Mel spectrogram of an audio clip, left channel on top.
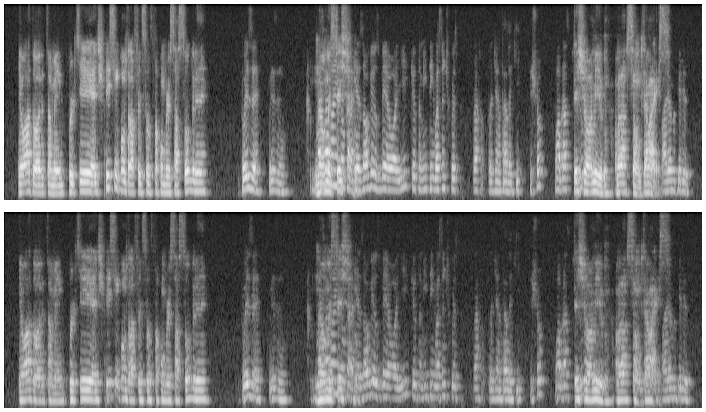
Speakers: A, on the left; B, on the left.
A: eu adoro também, porque é difícil encontrar pessoas para conversar sobre, né?
B: Pois é, pois é.
A: Não,
B: Mas vai
A: mas
B: lá
A: fechou.
B: então, cara, resolve os BO aí, que eu também tenho bastante coisa pra, pra adiantar daqui. Fechou? Um abraço pra
A: Fechou,
B: você, viu?
A: amigo. Abração, até mais.
B: Valeu, meu querido.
